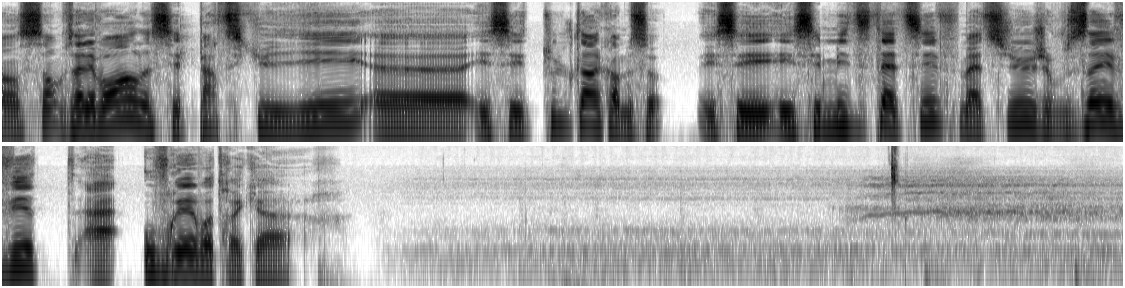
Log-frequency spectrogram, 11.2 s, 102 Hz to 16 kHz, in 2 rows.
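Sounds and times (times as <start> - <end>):
speech: 0.0 - 7.2
horse neighing: 9.8 - 11.2.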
